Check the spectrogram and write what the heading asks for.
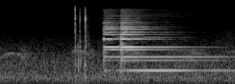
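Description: Sound effect of a YouTube subscribe-and-bell animation: a quick double mouse click, then about a second in a single bright notification bell ding that rings on and fades away.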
